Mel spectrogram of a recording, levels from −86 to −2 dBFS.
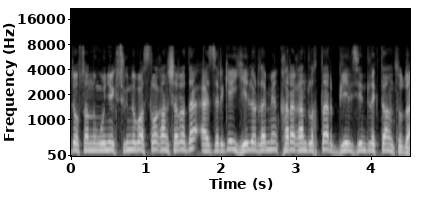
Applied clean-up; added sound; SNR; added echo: none; none; none; none.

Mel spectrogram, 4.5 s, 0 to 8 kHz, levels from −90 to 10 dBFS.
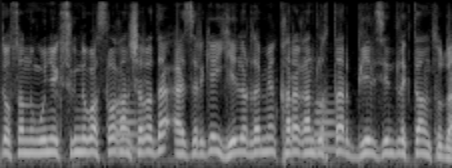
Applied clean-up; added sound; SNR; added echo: none; Brass instrument; 14 dB; none.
